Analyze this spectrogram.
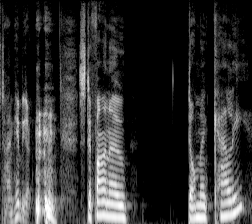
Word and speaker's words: Domenicali: here we go Stefano domali no you were good domenicali is the way okay that guy he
